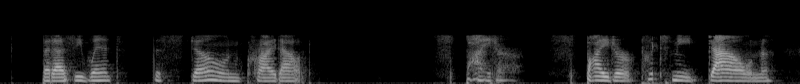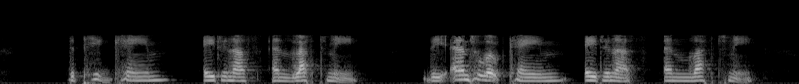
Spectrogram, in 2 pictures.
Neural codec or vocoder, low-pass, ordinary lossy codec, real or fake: none; 7.2 kHz; AAC, 16 kbps; real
